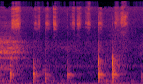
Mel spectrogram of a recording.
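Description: Chalk or pen strokes scraping on a classroom board, a series of short sharp scratches at an irregular rhythm, close and moderately loud with no talk.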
